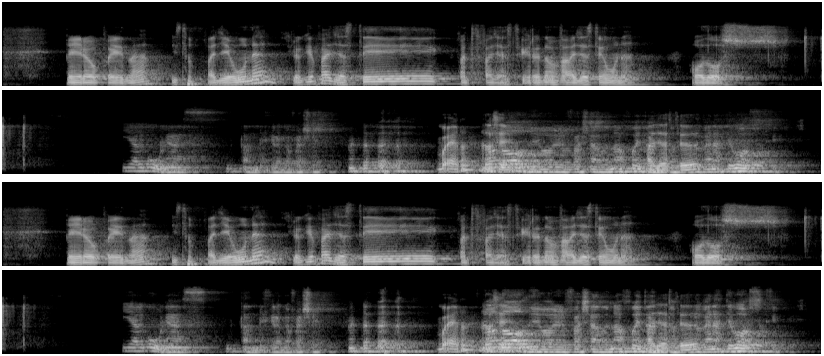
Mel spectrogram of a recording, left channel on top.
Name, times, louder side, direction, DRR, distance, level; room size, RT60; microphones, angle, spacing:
voice 1, 0.0-6.3 6.9-7.9 9.8-9.9 12.5-13.4 14.6-15.2, equal, 5° left, 9 dB, 1.5 m, -20 dB
voice 2, 9.4-11.4 11.7-12.3 13.0-16.0, right 1 dB, 70° right, 4 dB, 3.6 m, -21 dB
26.0 x 17.5 x 9.9 m, 1.0 s
head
